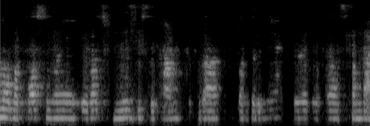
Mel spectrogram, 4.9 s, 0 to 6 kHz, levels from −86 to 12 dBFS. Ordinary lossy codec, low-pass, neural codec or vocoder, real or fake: AAC, 24 kbps; 5.4 kHz; none; real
